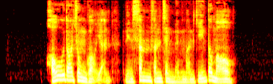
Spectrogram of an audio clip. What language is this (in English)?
Cantonese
